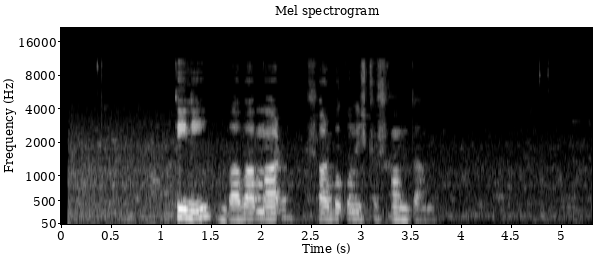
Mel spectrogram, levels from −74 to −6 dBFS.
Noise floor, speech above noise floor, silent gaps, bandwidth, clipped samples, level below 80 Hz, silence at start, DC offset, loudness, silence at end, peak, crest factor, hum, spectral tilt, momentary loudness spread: -52 dBFS; 31 dB; none; 11.5 kHz; under 0.1%; -58 dBFS; 0.05 s; under 0.1%; -21 LUFS; 1.6 s; 0 dBFS; 24 dB; none; -6 dB/octave; 26 LU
